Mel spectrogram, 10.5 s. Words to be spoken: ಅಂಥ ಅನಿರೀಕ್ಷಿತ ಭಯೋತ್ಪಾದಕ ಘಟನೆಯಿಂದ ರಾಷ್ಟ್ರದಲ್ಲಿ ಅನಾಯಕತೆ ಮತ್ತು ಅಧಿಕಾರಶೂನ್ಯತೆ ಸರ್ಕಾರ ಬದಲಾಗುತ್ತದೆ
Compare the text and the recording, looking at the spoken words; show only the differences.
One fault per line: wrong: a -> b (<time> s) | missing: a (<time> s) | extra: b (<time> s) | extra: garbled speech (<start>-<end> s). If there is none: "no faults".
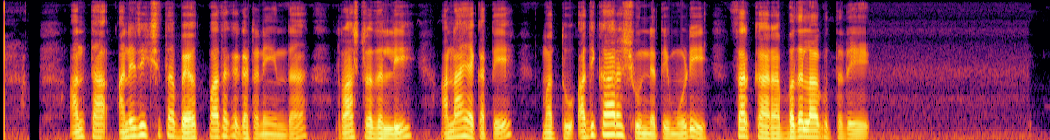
extra: ಮೂಡಿ (6.8 s)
